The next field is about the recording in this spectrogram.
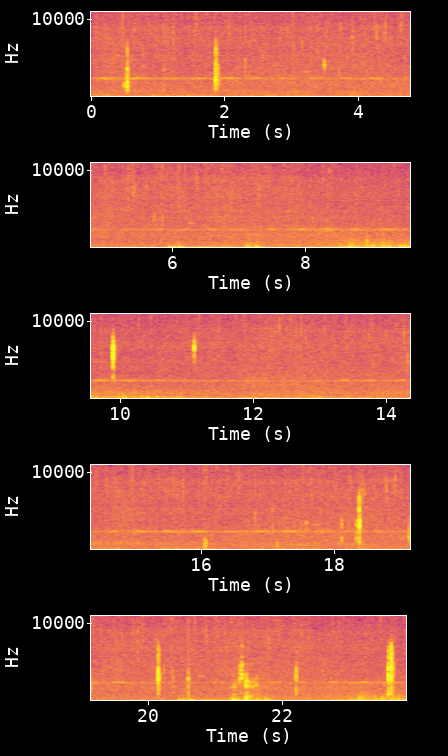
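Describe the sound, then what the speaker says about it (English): Steady rain and rolling thunder from a stormy night in the video game Kingdom, a constant wash of rainfall with several low rumbles and sharper cracks scattered throughout, all fairly loud and without spoken voices. "Hopefully it stops raining."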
